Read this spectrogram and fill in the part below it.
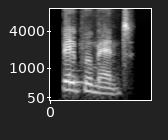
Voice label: "Peppermint", Indian; Dictionary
